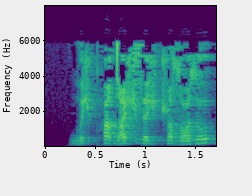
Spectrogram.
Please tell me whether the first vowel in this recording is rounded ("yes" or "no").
no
